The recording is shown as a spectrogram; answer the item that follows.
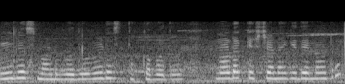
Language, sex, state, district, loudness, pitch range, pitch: Kannada, male, Karnataka, Raichur, -16 LUFS, 240-285 Hz, 270 Hz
